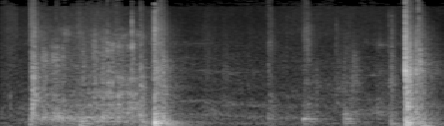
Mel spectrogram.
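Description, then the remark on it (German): A heavy door at the entrance of a cultural venue swings shut with a sliding, scraping sweep followed by a solid thud, then a few lighter clunks and a second sharp knock as it settles. “Ich habe jetzt die Türe geschlossen.”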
